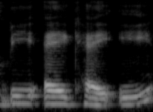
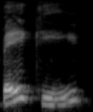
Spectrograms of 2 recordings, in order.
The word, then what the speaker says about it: bake: pronounce that word and there's a line over the vowel that vowel is a long vowel okay so how do I pronounce b a k e i don't pronounce it bakey right it's not bakey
